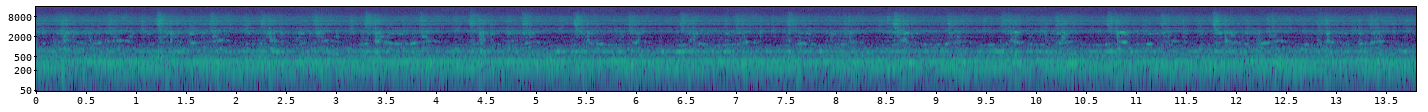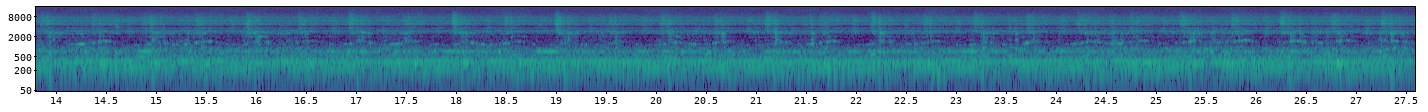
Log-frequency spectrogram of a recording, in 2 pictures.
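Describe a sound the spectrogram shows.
Footsteps thud in a steady rhythm on a treadmill belt.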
